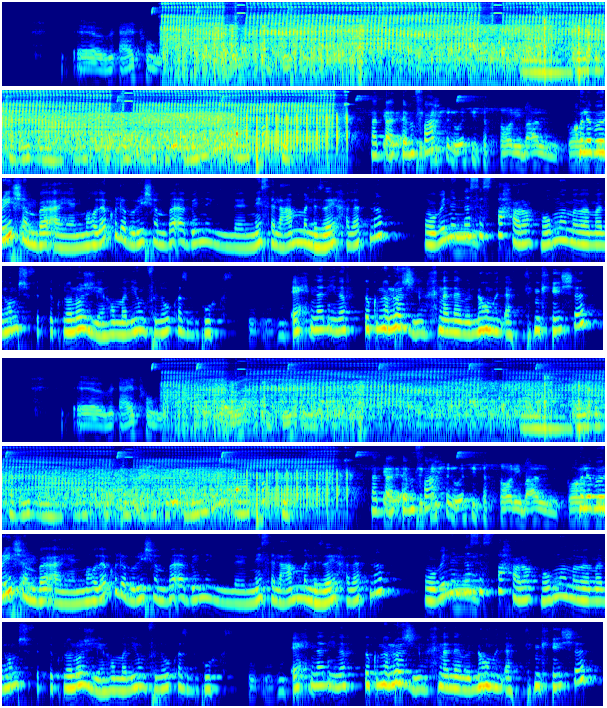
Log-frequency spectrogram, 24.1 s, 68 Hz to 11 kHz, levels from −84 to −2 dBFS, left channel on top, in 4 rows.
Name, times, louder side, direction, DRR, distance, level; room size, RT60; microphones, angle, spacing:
voice 1, 0.7-3.5 7.2-7.8 9.8-10.7 11.0-12.6 16.6-16.8 20.6-20.9, right 1 dB, 20° right, 0.9 m, -44 dB
sound 1, 1.3-11.3, left 1 dB, ahead, 1.2 m, -57 dB
sound 2, 1.6-9.5, left 10 dB, 85° left, 0.5 m, -32 dB
voice 2, 5.2-7.3 7.8-8.9 9.7-10.4 11.8-15.9 16.3-18.4 18.7-20.2 21.0-21.5 21.8-23.9, left 1 dB, 20° left, 0.7 m, -38 dB
10.0 x 6.6 x 7.5 m
head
